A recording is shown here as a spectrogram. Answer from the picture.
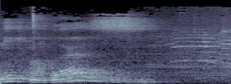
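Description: A person's voice in a drawn-out utterance whose pitch glides up and then down, fading about one and a half seconds in.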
